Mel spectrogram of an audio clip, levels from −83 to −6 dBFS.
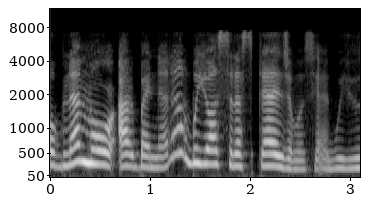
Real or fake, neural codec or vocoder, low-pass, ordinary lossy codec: fake; codec, 16 kHz, 0.5 kbps, FunCodec, trained on LibriTTS, 25 frames a second; 7.2 kHz; Opus, 64 kbps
